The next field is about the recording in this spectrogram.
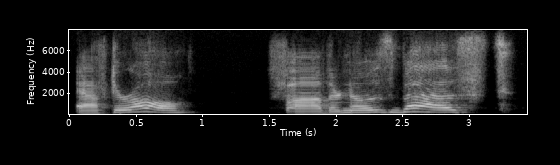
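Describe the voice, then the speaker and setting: A woman's voice: mid-range voice, sing-song, extremely slow, over loud music. An actress playing a patient, loyal middle-aged wife and mother in a 1940s radio sitcom, on a dull old recording. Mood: fond, patient.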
